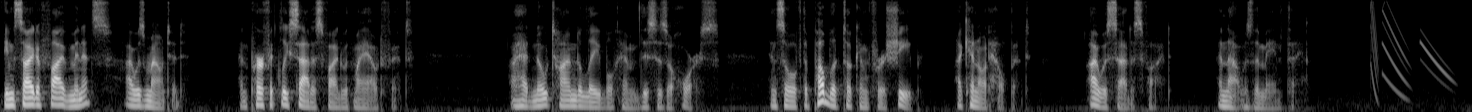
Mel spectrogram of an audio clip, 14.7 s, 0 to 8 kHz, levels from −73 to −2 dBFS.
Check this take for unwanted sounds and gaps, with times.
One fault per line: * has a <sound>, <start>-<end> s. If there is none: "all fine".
* has a chirp, 13.7-14.6 s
